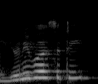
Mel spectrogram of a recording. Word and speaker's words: university: and unclean but a university you university uncle oh-oh-oh university so that is right the you at the beginning of university sounds like you know right this rule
